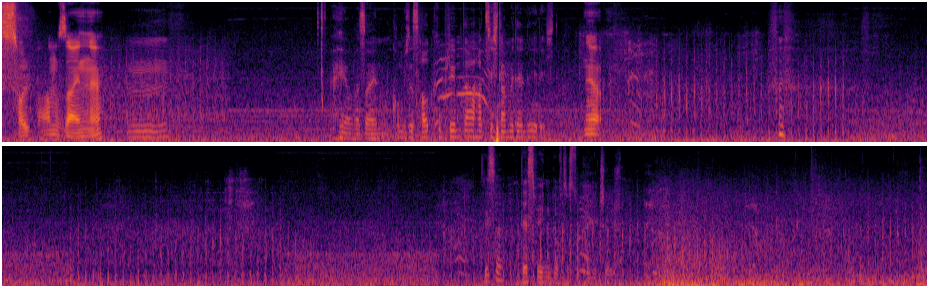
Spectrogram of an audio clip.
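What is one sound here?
A helicopter engine drones and its rotor thuds steadily.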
